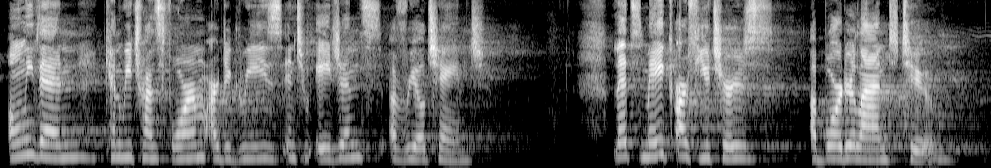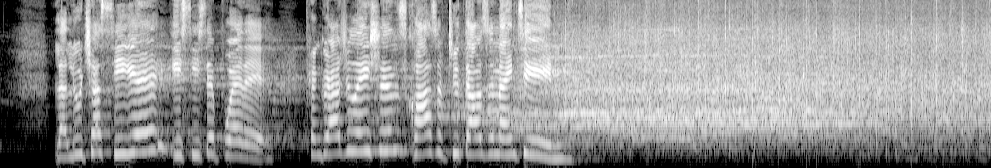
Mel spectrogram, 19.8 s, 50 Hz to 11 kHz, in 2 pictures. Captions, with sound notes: Only then can we transform our degrees into agents of real change. Let's make our futures a borderland too. [SPEAKING SPANISH] Congratulations class of 2019. [APPLAUSE]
